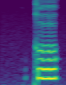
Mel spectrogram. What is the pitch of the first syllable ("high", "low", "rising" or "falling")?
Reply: high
